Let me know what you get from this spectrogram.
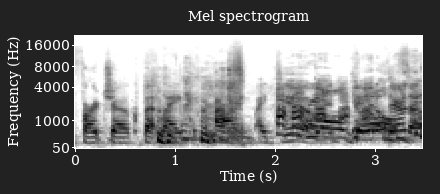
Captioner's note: laughing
